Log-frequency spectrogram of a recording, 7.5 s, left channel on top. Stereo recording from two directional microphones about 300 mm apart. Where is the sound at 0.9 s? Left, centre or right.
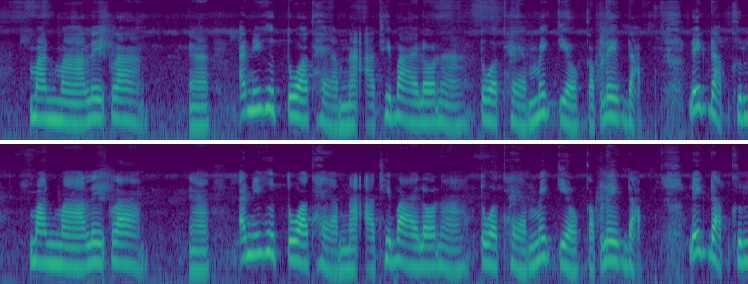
Centre.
